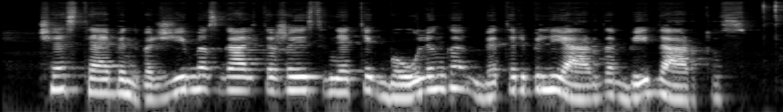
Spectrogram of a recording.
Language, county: Lithuanian, Kaunas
